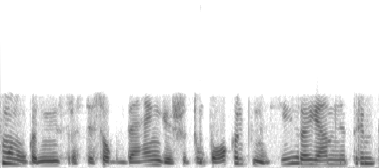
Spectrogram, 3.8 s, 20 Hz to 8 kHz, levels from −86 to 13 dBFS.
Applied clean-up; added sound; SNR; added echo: neural mask model Resemble Enhance denoiser.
